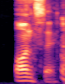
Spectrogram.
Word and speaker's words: once: How you say it? – Once.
